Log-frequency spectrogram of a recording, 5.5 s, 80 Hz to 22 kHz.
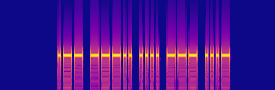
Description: Morse code, heard as a keyed tone, about 22 wpm, 700 Hz. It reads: W8HOV
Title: USA Call Signs - 5 Characters - 6x Character Spacing - 22wpm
